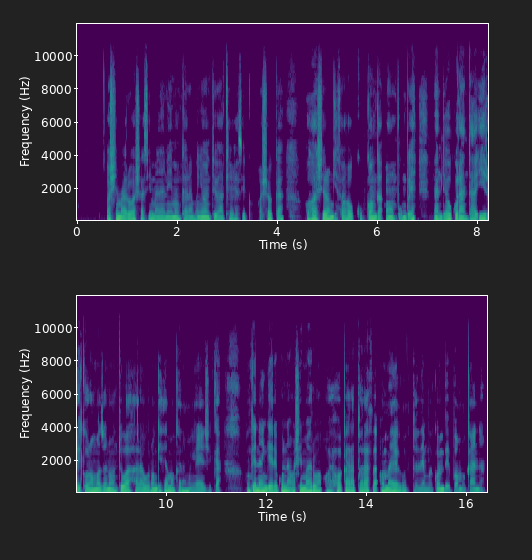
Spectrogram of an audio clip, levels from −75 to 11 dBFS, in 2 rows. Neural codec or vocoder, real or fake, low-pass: none; real; 10.8 kHz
